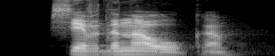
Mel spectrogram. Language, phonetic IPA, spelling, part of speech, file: Russian, [ˌpsʲevdənɐˈukə], псевдонаука, noun, Ru-псевдонаука.ogg
- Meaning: pseudoscience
